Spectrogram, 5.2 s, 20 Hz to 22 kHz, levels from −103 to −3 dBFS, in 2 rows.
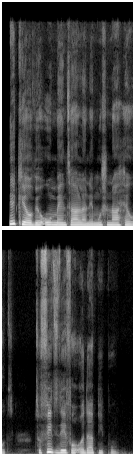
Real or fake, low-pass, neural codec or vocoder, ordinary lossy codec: real; none; none; none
